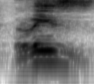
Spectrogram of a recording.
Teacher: Riz adakan safir pada huruf zai mati, riz. Jangan jadi riz, qalqalah pula kan.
